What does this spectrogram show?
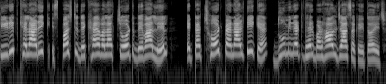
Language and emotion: Maithili, neutral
